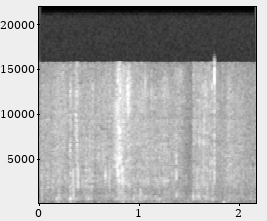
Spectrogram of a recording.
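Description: Faint footsteps of people walking on a dirt track, over a steady hiss of wind.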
